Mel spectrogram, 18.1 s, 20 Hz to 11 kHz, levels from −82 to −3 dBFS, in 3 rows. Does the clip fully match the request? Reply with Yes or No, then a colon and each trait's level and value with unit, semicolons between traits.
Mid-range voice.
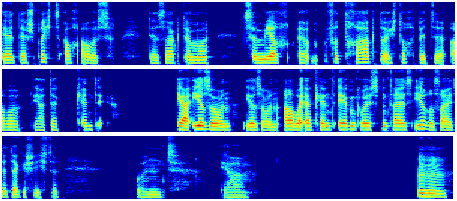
Yes: medium, 155 Hz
